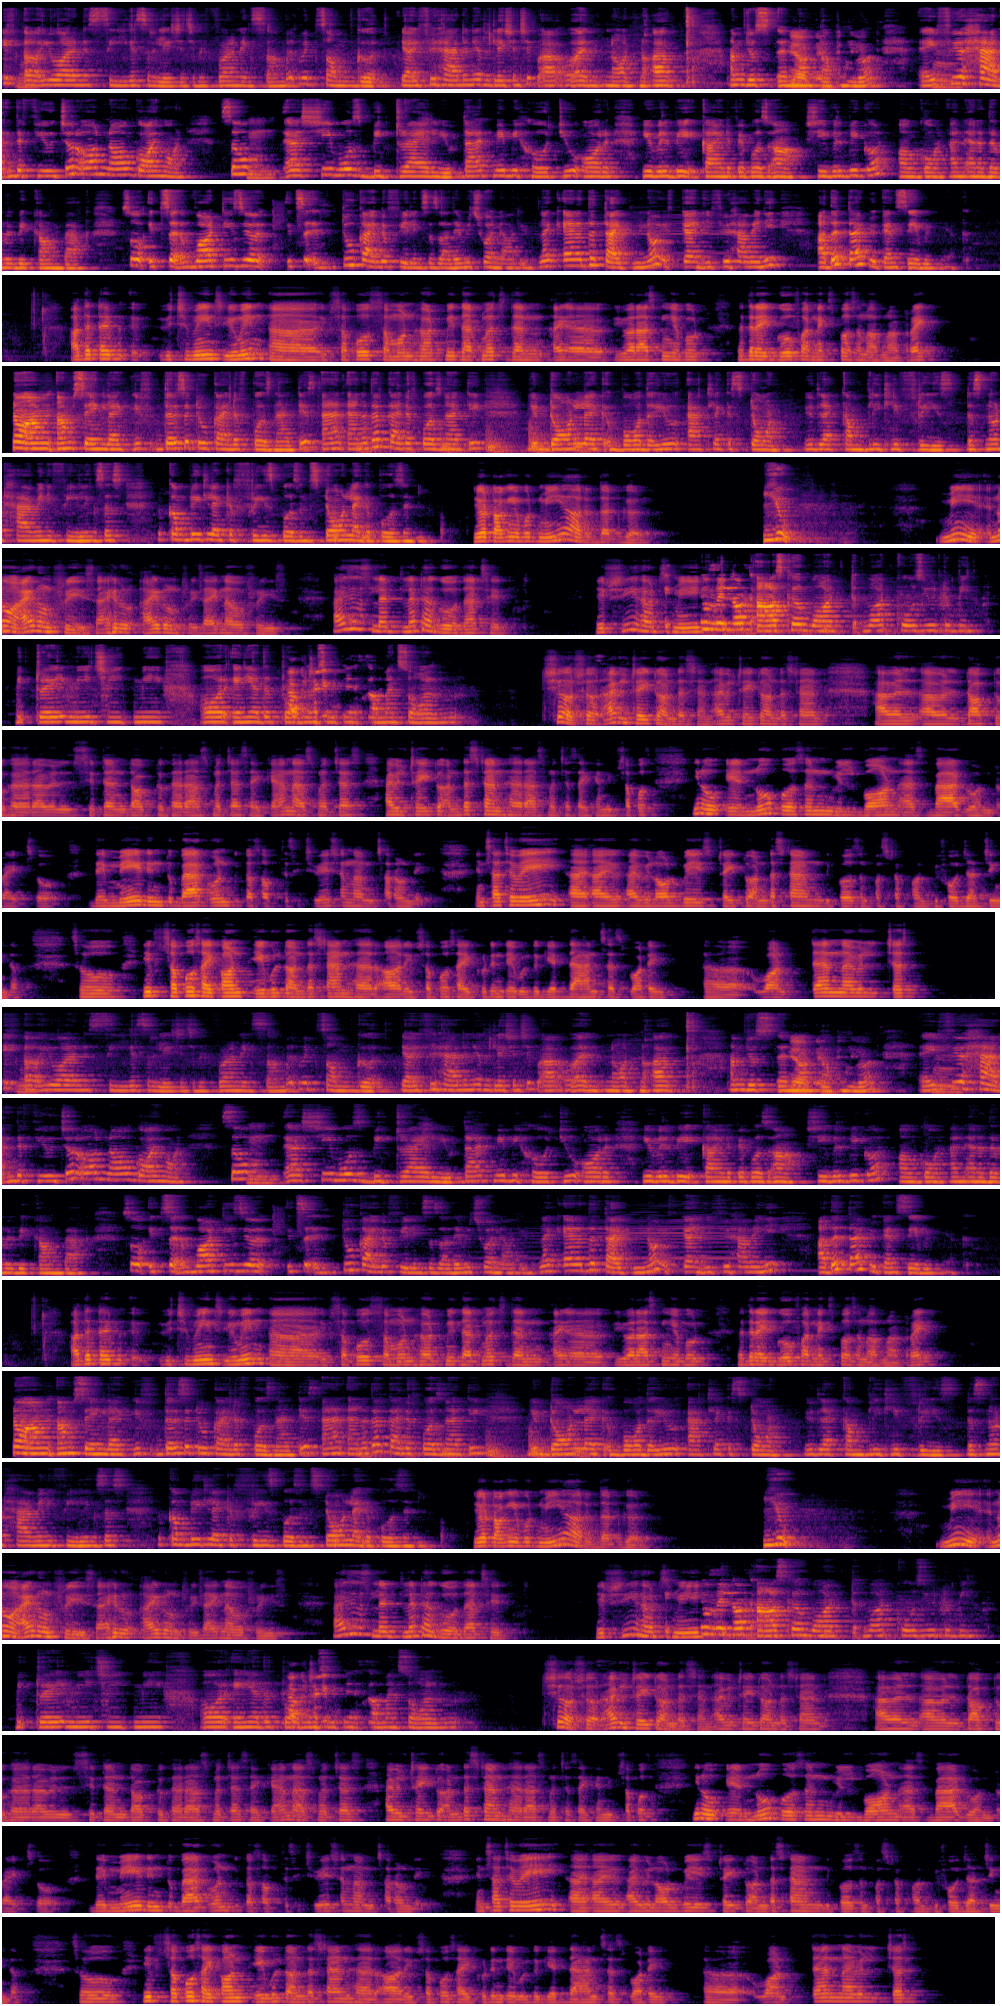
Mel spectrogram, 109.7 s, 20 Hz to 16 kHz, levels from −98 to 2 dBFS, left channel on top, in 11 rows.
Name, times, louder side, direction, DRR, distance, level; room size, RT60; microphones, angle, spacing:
voice 1, 0.0-11.9 12.2-27.8 28.1-29.5 40.0-54.2 57.5-58.1 66.9-69.6 70.0-74.5, left 3 dB, 65° left, 0.7 m, -32 dB
voice 2, 7.9-8.3 9.3-9.6 12.4-12.7 30.6-37.0 37.3-39.2 54.6-56.4 59.3-62.7 63.2-64.9 65.8-66.8 72.7-73.2 75.3-90.4 90.7-92.5 92.9-98.5 98.9-106.4 106.8-107.6 107.9-108.8, left 2 dB, 20° left, 1.0 m, -34 dB
Bowed string instrument, 23.9-28.4, right 4 dB, 5° right, 3.4 m, -60 dB
15.0 x 5.6 x 3.4 m
head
